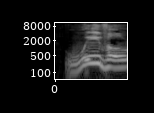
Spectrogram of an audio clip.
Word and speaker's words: weevil: like little cups weevil weevil rhymes with evil and that's what many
